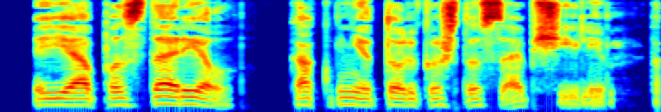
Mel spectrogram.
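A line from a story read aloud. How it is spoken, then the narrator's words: Awkward grumble. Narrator (Russian): проворчал в ответ, не зная, что еще сказать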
